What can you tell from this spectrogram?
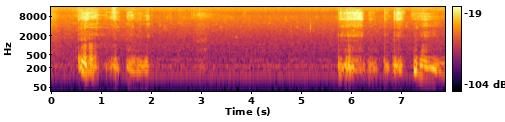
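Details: Sprite, a five-month-old Pembroke Welsh Corgi puppy, sleeping and snoring: clusters of three or four short, nasal, whistly snorts, a long quiet stretch of soft breathing, then another burst of snuffling snores.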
